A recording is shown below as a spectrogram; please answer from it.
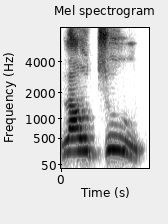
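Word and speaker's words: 老子: too it's it's loud both word is third intonation so since we come to this class we always have to remember how to pronounce this name correctly so normal saying lao tu and uh and then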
